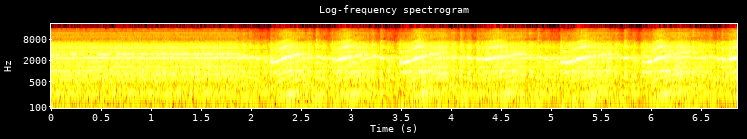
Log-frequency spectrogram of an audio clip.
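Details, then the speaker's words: Kyosho Outlaw Rampage PRO RC truck after installing part OL009, during differential break-in with throttle blips on the right side. Gear whine rises and falls with each blip, with no grinding or clicking. The truck is inherently noisy but sounds like new; normal drivetrain. "So, and overall, you know, this truck is a noisy truck. You know, I mean, that's something that we just can't deal with. That's just, you know, a manufactured thing. But I will say, you know, this thing sounds like new."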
